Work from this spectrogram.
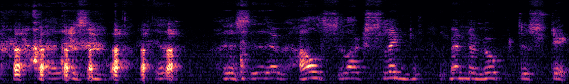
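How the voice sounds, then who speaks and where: Very slowly and in a flat monotone, a man speaks at a high pitch against noticeable background noise. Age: 80s+. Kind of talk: oral history interview. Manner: halting, rambling.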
